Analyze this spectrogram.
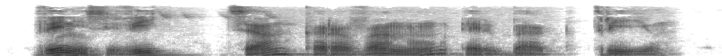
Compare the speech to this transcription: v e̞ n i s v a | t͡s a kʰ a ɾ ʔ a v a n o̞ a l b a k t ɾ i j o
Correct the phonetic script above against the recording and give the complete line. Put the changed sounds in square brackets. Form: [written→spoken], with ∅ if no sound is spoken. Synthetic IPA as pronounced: v e̞ n i s v [a→i] | t͡s a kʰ a ɾ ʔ a v a n o̞ [a→e] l b a k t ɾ i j o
